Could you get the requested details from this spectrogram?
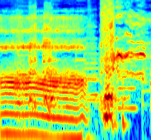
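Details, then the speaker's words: Adult owner snoring loudly, described as being like thunder, while a cat stares at them: a steady, low, buzzing rumble, then a brief snort-like breath. "飼主が雷みたいなびきをかき始めるとじっと睨みつける猫。"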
